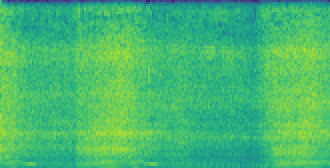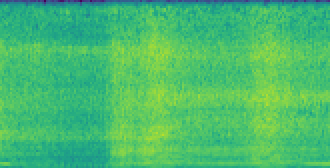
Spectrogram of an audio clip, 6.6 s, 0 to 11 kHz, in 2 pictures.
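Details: Troy-Bilt TB6044XP four-stroke trimmer after overhaul: revs up and back down about every two seconds, picks up cleanly with no misfire or rattle; runs fine.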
